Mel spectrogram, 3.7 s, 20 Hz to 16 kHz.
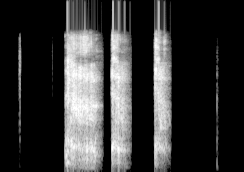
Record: {"cough_length": "3.7 s", "cough_amplitude": 29542, "cough_signal_mean_std_ratio": 0.37, "survey_phase": "beta (2021-08-13 to 2022-03-07)", "age": "18-44", "gender": "Female", "wearing_mask": "No", "symptom_cough_any": true, "symptom_runny_or_blocked_nose": true, "symptom_shortness_of_breath": true, "symptom_fatigue": true, "symptom_fever_high_temperature": true, "symptom_headache": true, "symptom_change_to_sense_of_smell_or_taste": true, "symptom_loss_of_taste": true, "symptom_other": true, "symptom_onset": "3 days", "smoker_status": "Never smoked", "respiratory_condition_asthma": true, "respiratory_condition_other": false, "recruitment_source": "Test and Trace", "submission_delay": "2 days", "covid_test_result": "Positive", "covid_test_method": "RT-qPCR", "covid_ct_value": 11.1, "covid_ct_gene": "ORF1ab gene", "covid_ct_mean": 11.7, "covid_viral_load": "150000000 copies/ml", "covid_viral_load_category": "High viral load (>1M copies/ml)"}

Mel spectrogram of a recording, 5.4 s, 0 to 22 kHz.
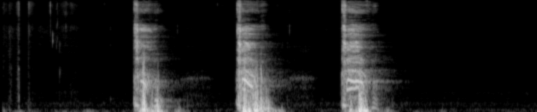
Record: {"three_cough_length": "5.4 s", "three_cough_amplitude": 23151, "three_cough_signal_mean_std_ratio": 0.3, "survey_phase": "beta (2021-08-13 to 2022-03-07)", "age": "45-64", "gender": "Male", "wearing_mask": "No", "symptom_cough_any": true, "smoker_status": "Never smoked", "respiratory_condition_asthma": false, "respiratory_condition_other": false, "recruitment_source": "REACT", "submission_delay": "1 day", "covid_test_result": "Negative", "covid_test_method": "RT-qPCR", "influenza_a_test_result": "Negative", "influenza_b_test_result": "Negative"}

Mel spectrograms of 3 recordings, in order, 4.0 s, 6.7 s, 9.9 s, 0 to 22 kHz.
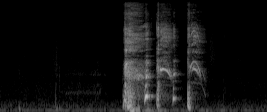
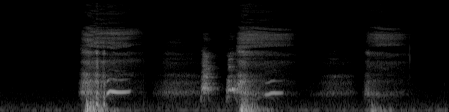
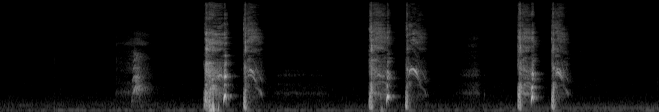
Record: {"cough_length": "4.0 s", "cough_amplitude": 8135, "cough_signal_mean_std_ratio": 0.34, "exhalation_length": "6.7 s", "exhalation_amplitude": 2894, "exhalation_signal_mean_std_ratio": 0.46, "three_cough_length": "9.9 s", "three_cough_amplitude": 9234, "three_cough_signal_mean_std_ratio": 0.27, "survey_phase": "alpha (2021-03-01 to 2021-08-12)", "age": "18-44", "gender": "Female", "wearing_mask": "No", "symptom_cough_any": true, "symptom_shortness_of_breath": true, "symptom_fatigue": true, "symptom_headache": true, "smoker_status": "Ex-smoker", "respiratory_condition_asthma": true, "respiratory_condition_other": false, "recruitment_source": "Test and Trace", "submission_delay": "2 days", "covid_test_result": "Positive", "covid_test_method": "LFT"}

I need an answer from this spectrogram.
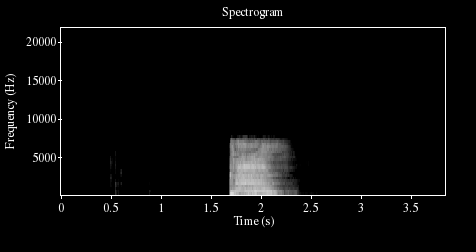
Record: {"cough_length": "3.8 s", "cough_amplitude": 31434, "cough_signal_mean_std_ratio": 0.28, "survey_phase": "beta (2021-08-13 to 2022-03-07)", "age": "65+", "gender": "Male", "wearing_mask": "No", "symptom_cough_any": true, "symptom_runny_or_blocked_nose": true, "symptom_sore_throat": true, "symptom_headache": true, "symptom_other": true, "symptom_onset": "4 days", "smoker_status": "Ex-smoker", "respiratory_condition_asthma": false, "respiratory_condition_other": true, "recruitment_source": "Test and Trace", "submission_delay": "1 day", "covid_test_result": "Positive", "covid_test_method": "RT-qPCR", "covid_ct_value": 17.8, "covid_ct_gene": "ORF1ab gene", "covid_ct_mean": 18.3, "covid_viral_load": "990000 copies/ml", "covid_viral_load_category": "Low viral load (10K-1M copies/ml)"}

